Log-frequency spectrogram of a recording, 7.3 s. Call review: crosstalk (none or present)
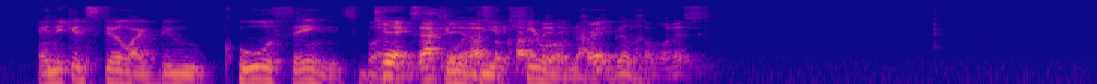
present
